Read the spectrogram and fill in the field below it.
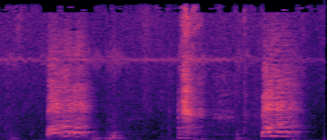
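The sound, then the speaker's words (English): Three wavering, bleat-like calls, one long, one brief and one longer, from a person imitating a sheep, with short pauses between them. “Can you be a sheep?”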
